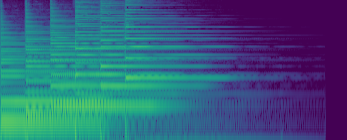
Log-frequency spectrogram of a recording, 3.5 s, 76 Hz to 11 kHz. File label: F Minor 6th Add 9th, guitar chord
